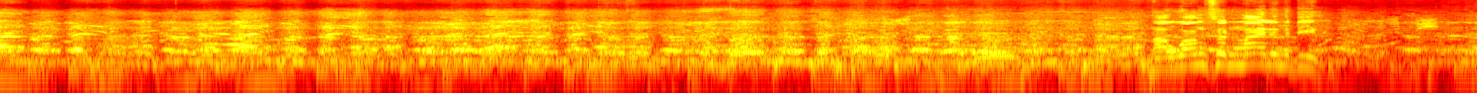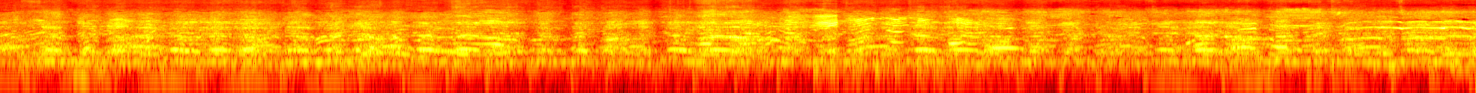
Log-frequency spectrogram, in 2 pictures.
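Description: A large crowd of men and women sings and chants loudly outdoors.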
